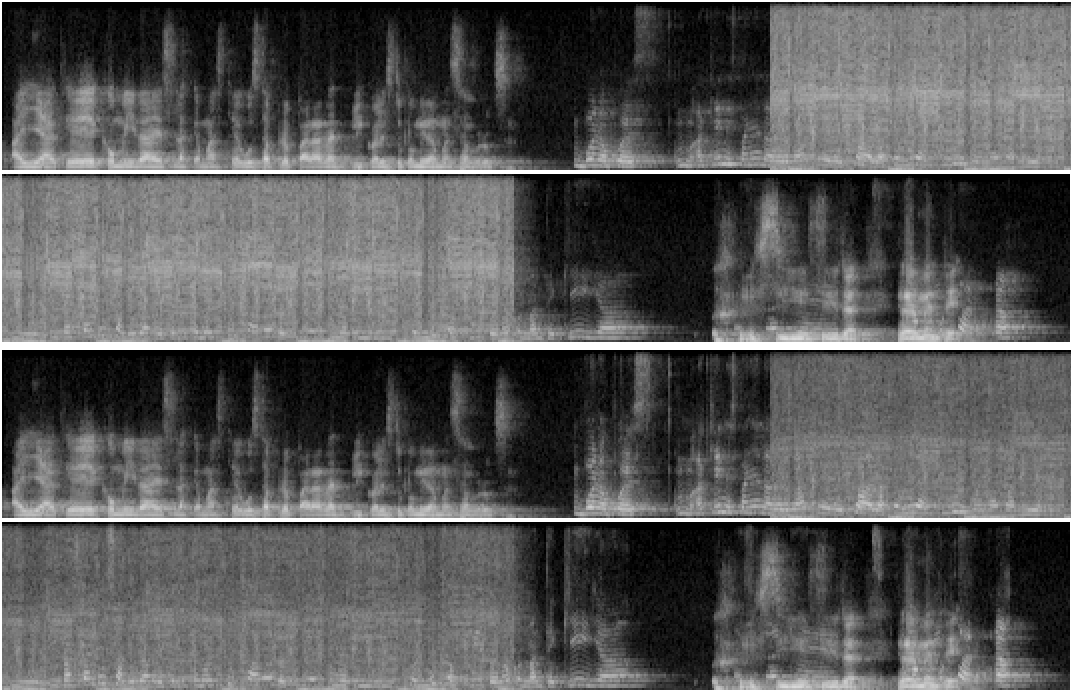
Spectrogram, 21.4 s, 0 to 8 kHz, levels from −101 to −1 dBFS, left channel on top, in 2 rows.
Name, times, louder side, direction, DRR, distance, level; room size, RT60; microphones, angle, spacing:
voice 1, 0.0-5.0 17.8-19.3 19.6-20.2, left 1 dB, 15° left, 1.4 m, -28 dB
voice 2, 5.7-17.0 18.0-19.0 19.7-20.8, right 2 dB, 85° right, 2.3 m, -37 dB
sound 1, 7.7-15.8, left 9 dB, 90° left, 1.2 m, -33 dB
28.0 x 14.0 x 9.0 m
head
